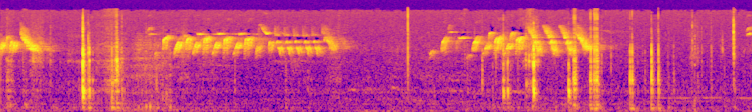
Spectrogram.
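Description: Faint bird chirping and trilling in repeated runs, with a few light clicks and taps as a small thermometer is handled and pressed onto a wall panel.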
